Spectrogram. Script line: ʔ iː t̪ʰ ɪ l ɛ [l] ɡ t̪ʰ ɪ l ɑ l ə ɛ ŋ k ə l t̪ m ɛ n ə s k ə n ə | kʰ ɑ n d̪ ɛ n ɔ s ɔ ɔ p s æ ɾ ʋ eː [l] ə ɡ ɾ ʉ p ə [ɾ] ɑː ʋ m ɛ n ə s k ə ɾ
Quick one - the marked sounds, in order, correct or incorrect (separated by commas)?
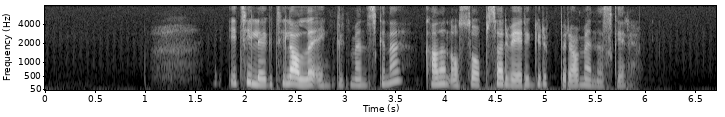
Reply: incorrect, incorrect, correct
